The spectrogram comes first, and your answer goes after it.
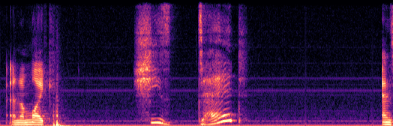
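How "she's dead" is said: high, shocked gasp of a question; can't believe she's gone, voice jumps up; stunned disbelief. Retold or imitated. Hearing online friend's goodbye, shocked disbelief. Learning his friend had died.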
